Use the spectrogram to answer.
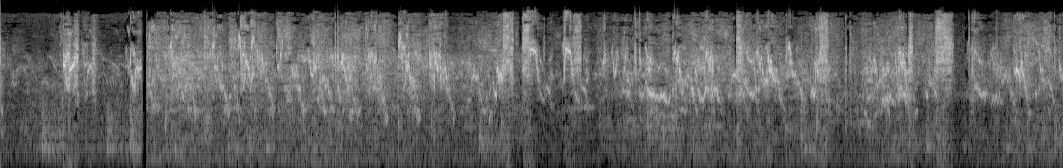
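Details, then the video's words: Budgerigars giving mating calls meant to prompt a female to lay eggs fast: a continuous, busy warble of high chirps, squeaks and scratchy squawks, many overlapping notes without pause. "خلي انثي البادجي تبيض بسرعه.اصوات التزاوج للتحفيز"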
